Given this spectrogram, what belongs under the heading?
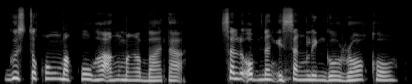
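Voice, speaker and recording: A woman's voice: mid-range voice, normal speed, no room sound, studio quality, voice pushed up, close to an everyday voice. A woman voicing a scheming wealthy older matriarch who gives orders with cold authority and cunning. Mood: commanding.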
